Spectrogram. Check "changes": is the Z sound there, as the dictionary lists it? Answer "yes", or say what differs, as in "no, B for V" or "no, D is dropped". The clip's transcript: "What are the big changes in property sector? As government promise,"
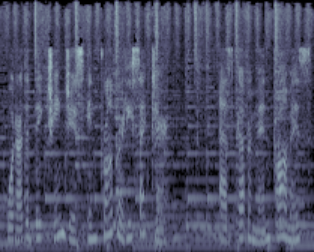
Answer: yes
